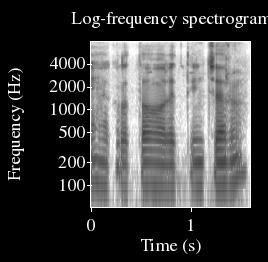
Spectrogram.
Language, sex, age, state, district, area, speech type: Telugu, male, 60+, Andhra Pradesh, East Godavari, rural, spontaneous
